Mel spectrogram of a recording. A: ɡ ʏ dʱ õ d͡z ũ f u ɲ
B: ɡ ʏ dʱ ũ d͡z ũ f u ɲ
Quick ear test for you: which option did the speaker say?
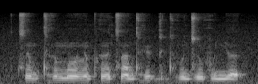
B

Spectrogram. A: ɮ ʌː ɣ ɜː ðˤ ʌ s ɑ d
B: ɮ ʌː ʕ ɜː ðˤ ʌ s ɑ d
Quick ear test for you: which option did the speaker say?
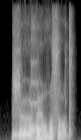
B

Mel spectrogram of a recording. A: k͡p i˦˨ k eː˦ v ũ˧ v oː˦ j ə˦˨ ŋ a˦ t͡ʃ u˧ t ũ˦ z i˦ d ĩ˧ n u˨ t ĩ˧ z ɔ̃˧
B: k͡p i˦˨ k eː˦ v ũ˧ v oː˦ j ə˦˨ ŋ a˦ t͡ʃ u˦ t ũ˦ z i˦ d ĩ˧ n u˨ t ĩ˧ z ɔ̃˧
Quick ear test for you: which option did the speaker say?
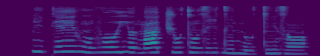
B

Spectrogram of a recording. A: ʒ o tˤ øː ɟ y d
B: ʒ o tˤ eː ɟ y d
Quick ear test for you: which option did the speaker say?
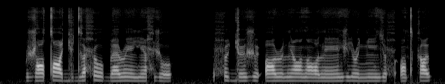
B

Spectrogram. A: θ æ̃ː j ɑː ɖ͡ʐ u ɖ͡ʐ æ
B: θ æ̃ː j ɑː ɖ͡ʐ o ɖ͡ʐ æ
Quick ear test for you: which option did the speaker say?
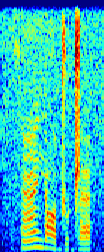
A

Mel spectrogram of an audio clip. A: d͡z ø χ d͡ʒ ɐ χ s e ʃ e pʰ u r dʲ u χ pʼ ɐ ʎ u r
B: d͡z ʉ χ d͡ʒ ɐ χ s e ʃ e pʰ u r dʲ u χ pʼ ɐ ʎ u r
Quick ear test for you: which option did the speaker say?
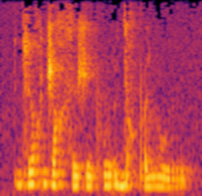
B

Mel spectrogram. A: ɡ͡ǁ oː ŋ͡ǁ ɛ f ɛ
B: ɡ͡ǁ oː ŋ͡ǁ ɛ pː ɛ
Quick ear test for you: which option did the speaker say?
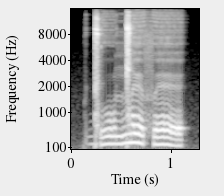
A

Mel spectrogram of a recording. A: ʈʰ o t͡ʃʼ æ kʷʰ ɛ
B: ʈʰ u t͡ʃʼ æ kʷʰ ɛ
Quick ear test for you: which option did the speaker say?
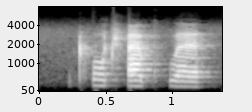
A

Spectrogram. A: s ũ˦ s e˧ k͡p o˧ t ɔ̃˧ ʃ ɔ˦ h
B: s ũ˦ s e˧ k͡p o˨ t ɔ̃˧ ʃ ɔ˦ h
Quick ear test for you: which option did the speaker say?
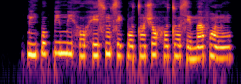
A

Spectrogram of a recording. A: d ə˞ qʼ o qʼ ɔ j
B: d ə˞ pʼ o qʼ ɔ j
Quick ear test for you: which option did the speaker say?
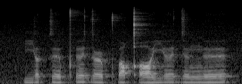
B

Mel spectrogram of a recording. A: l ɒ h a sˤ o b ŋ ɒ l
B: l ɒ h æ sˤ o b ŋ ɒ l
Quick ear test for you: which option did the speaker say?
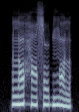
B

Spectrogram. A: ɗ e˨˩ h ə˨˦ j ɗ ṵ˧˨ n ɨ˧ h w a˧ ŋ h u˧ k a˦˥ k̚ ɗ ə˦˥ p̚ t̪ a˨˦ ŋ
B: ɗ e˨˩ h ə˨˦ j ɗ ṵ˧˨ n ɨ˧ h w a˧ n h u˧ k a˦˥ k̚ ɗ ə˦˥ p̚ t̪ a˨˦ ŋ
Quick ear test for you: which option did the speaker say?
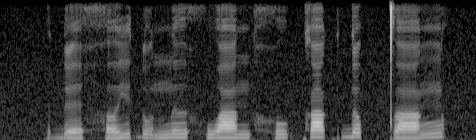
B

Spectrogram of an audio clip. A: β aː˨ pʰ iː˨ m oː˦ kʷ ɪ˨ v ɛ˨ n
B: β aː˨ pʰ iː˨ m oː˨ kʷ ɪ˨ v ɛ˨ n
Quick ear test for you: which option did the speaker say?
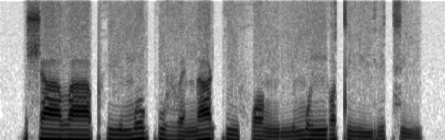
A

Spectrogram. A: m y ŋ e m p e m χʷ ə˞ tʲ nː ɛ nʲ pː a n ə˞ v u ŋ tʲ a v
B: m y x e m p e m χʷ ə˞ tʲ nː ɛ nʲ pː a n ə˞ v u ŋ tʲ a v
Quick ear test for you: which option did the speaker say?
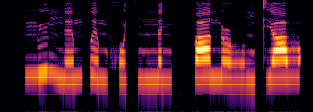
A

